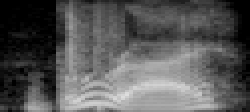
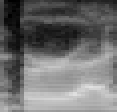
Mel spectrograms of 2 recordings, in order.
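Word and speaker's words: Bourye: Why do you say boo rye like that, dude? That's the wrong pronunciation. Man, I thought that was 90 proof. I'm like, no, Yeah, it's a bur rye because it's definitely not bourbon. It's boor. It's B-O-U.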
